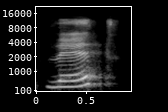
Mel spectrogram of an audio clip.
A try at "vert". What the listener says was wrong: Where? Not T. Do not pronounce T.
